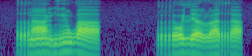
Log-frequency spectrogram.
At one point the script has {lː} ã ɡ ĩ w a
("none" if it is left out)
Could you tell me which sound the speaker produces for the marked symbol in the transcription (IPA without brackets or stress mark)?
r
